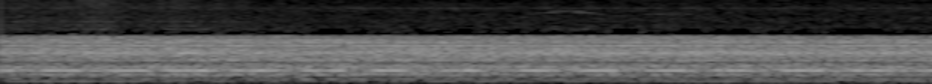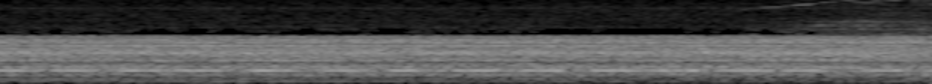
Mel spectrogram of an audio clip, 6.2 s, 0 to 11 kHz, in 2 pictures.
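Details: Yaesu FTdx5000MP receiving 18.130 MHz on 17 m via a doublet antenna: faint low beep pulsing about twice a second under band hiss, an image of an oscillator in the SM-5000 station monitor, traced to three wires.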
